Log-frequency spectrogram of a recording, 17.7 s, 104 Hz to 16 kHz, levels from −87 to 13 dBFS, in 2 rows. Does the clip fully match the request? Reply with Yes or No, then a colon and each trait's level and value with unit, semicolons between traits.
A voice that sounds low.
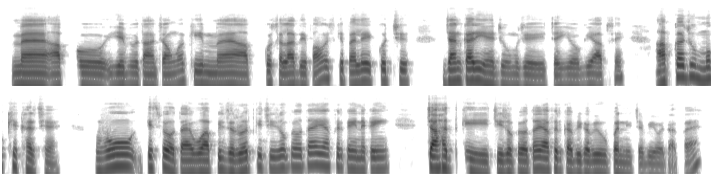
Yes: low, 120 Hz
